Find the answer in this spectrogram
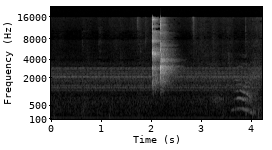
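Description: Two sharp metallic clicks about a fifth of a second apart, each with a brief ringing tail, followed near the end by a short voice falling in pitch.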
